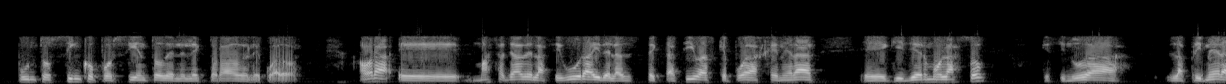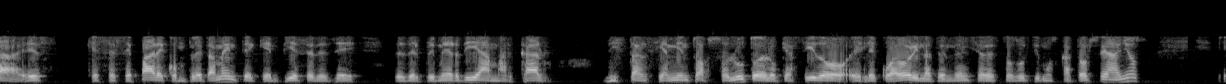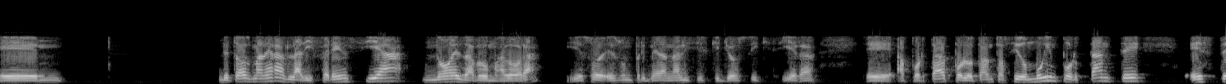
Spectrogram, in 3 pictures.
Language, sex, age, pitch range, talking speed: Spanish, male, 40-59, 95-125 Hz, 145 wpm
